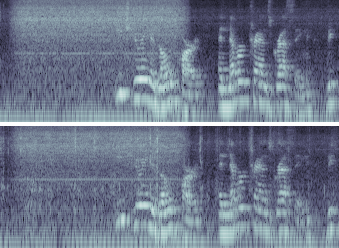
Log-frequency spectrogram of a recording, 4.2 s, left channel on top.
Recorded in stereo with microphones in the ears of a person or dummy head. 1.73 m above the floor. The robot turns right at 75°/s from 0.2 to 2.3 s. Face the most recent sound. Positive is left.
turn(degrees=145)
